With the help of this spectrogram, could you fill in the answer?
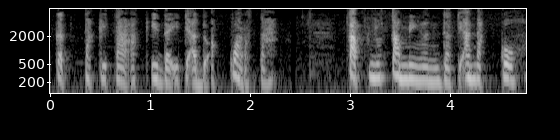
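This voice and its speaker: A woman's voice: on the high side, brisk, bright, forceful tone, husky. An actress with an Ilocano accent playing a worried, pleading mother who works away from home in a radio drama. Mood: anxious, bitter.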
